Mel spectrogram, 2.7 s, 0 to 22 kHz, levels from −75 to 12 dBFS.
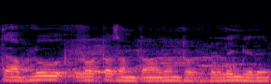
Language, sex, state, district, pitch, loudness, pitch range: Kannada, male, Karnataka, Raichur, 120 Hz, -14 LUFS, 115-125 Hz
